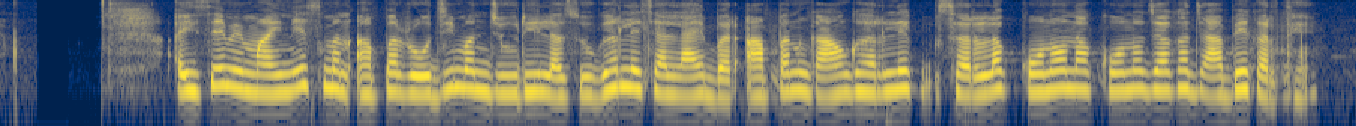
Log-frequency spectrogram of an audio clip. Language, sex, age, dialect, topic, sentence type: Chhattisgarhi, female, 18-24, Northern/Bhandar, agriculture, statement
